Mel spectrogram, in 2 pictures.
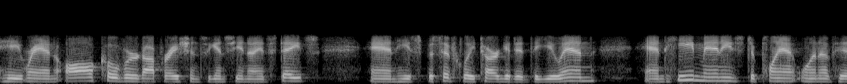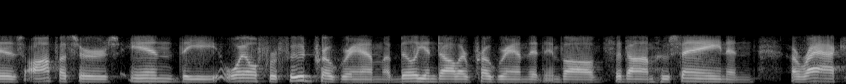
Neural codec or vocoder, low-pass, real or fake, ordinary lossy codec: none; 5.4 kHz; real; Opus, 64 kbps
